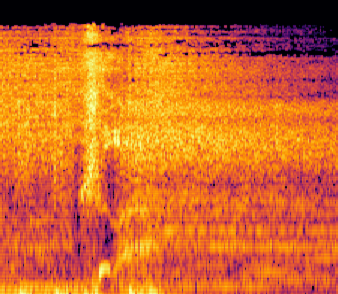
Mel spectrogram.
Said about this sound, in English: The greatest live shows and that cheering crowd sound.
